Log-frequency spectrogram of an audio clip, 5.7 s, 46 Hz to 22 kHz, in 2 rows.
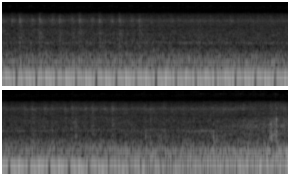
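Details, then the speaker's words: Ford F-150 3V Triton V8, hot at idle: loud, steady clatter at two to three beats a second, now constant; left-side camshaft problem suspected, unconfirmed. "It's some form of a V engine, so I have to think something's wrong with the camshaft on the left side here."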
